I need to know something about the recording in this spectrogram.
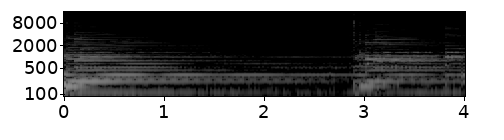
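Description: Acoustic guitar: a chord strummed once and left to ring, slowly fading, then a second chord strummed about three seconds in.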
